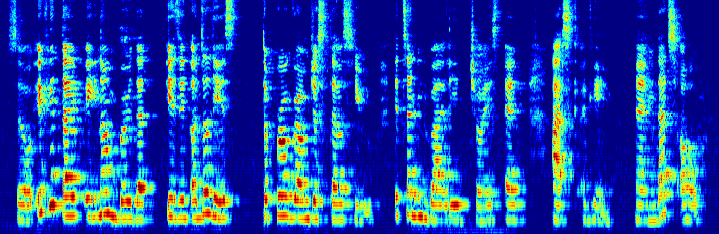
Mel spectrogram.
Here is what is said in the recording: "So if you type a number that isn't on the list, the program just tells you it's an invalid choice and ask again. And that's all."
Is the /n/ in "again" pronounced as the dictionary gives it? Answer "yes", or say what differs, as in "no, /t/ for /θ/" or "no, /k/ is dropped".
yes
